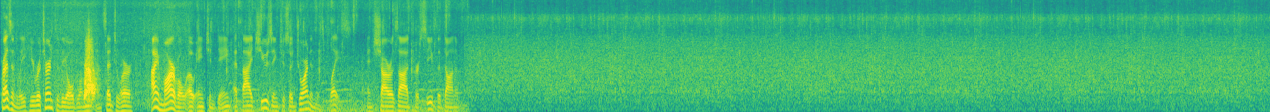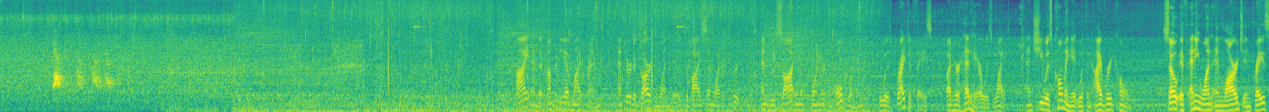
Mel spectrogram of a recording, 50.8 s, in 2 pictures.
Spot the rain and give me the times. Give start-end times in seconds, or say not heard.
0.0-43.2.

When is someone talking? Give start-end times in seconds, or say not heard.
0.0-9.2, 35.7-48.0, 48.6-50.7.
